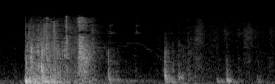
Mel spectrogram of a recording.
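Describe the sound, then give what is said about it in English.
A door at a rectory is flung open with a sharp, loud bang, then a few softer knocks and thumps follow as it settles. “Suddenly, the door is flung open.”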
